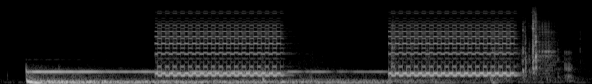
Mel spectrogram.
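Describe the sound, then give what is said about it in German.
Telephone ringing in two loud electronic bursts over a steady underlying tone, followed by a short clatter at the end. “Anruf vom Staat.”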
